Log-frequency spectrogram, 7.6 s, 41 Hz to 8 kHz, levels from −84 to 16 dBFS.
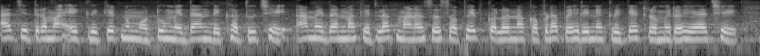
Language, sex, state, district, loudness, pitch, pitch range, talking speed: Gujarati, female, Gujarat, Valsad, -13 LUFS, 210 Hz, 200-220 Hz, 165 wpm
